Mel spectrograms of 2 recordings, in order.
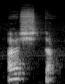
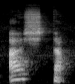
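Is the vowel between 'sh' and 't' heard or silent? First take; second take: silent; silent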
